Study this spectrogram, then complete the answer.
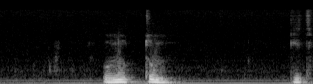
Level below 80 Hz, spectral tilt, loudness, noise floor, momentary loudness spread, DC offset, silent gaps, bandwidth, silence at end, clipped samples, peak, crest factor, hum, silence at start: -40 dBFS; -9 dB/octave; -17 LUFS; -43 dBFS; 9 LU; under 0.1%; none; 13 kHz; 0.05 s; under 0.1%; -4 dBFS; 14 dB; none; 1.05 s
